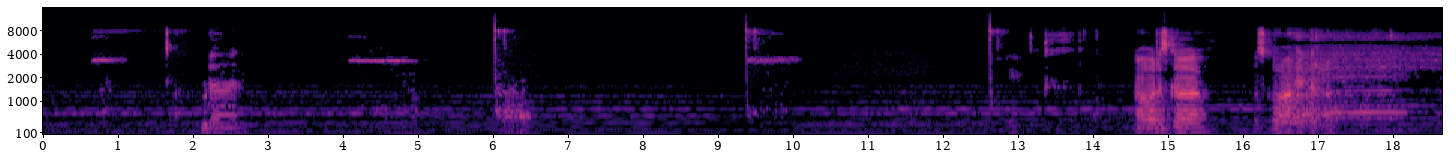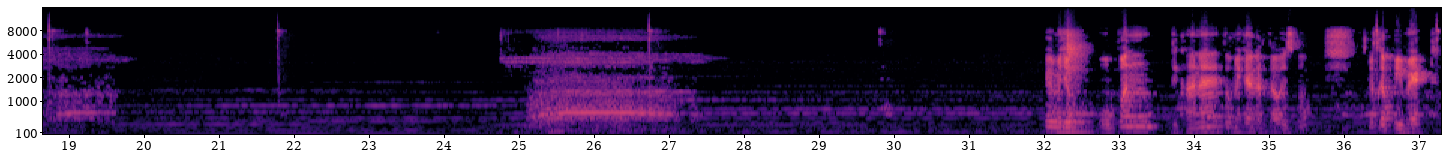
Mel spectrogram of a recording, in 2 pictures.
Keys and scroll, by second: 15.2-16.1 typing, 23.3 p.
